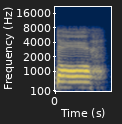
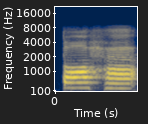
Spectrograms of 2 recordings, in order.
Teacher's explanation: தாஹ அப்படின்னு நீட்டி தான் முடிக்கணும் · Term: நீட்டுதல்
